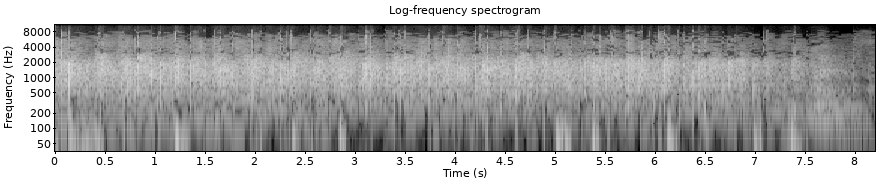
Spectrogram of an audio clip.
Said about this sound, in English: If you would please rise and be recognized by the board. Please join me in giving a round of applause.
